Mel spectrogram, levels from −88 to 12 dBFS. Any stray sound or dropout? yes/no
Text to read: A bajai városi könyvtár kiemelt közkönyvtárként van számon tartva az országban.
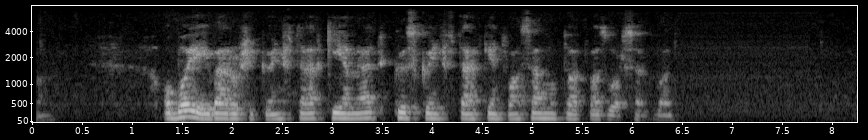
no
